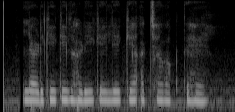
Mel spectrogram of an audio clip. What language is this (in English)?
Urdu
